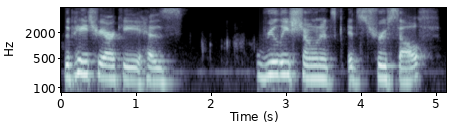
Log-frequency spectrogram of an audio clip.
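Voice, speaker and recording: A Canadian woman with a lowish voice speaks slowly as a podcast guest in a casual conversation. She tells stories emphatically and animatedly, with bursts of laughter.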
